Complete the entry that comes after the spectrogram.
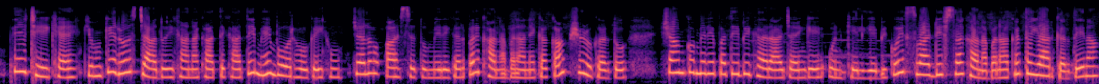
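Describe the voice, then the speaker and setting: In a cartoonish character voice, a female-sounding speaker uses an extremely high pitch at a moderate pace. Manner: confident, commanding.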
